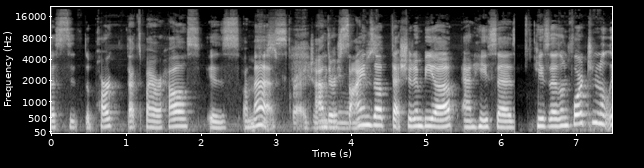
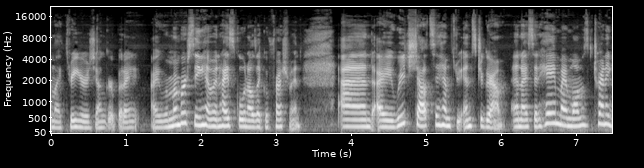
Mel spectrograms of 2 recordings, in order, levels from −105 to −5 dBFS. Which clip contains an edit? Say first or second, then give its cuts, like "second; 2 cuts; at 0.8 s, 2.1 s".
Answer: first; 1 cut; at 6.2 s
